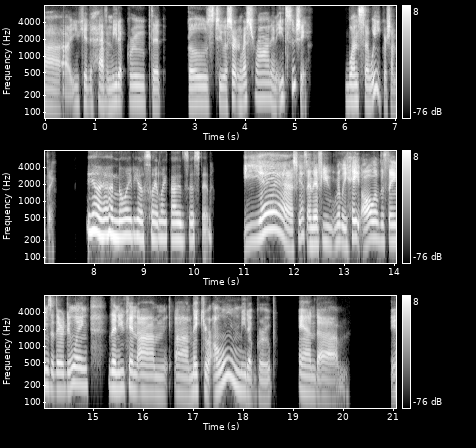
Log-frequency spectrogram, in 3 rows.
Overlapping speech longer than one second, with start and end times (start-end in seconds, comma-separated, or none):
none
